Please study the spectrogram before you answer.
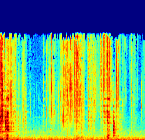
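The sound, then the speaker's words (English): Crisp crackling comes from a knife cutting through the browned, crispy edges of a salted fried egg just taken off the heat. Quiet, irregular crunches and crinkles recur throughout, with no talking. “And listen to this crisp as I cut through. Listen to these crispy edges.”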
